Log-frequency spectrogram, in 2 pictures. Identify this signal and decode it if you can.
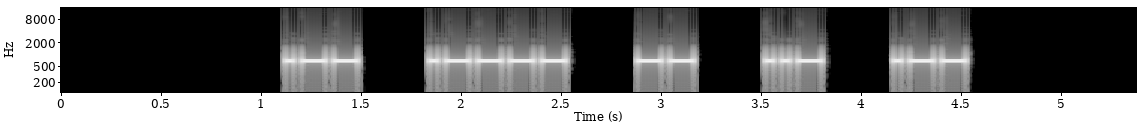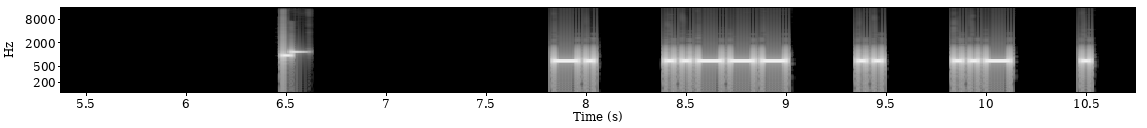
Morse code, heard as a keyed tone, about 29 wpm, spaced as for 17 wpm, 700 Hz. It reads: W1MUW N2IUE
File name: Lesson 19g - Letter w - Call Signs 30wpm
